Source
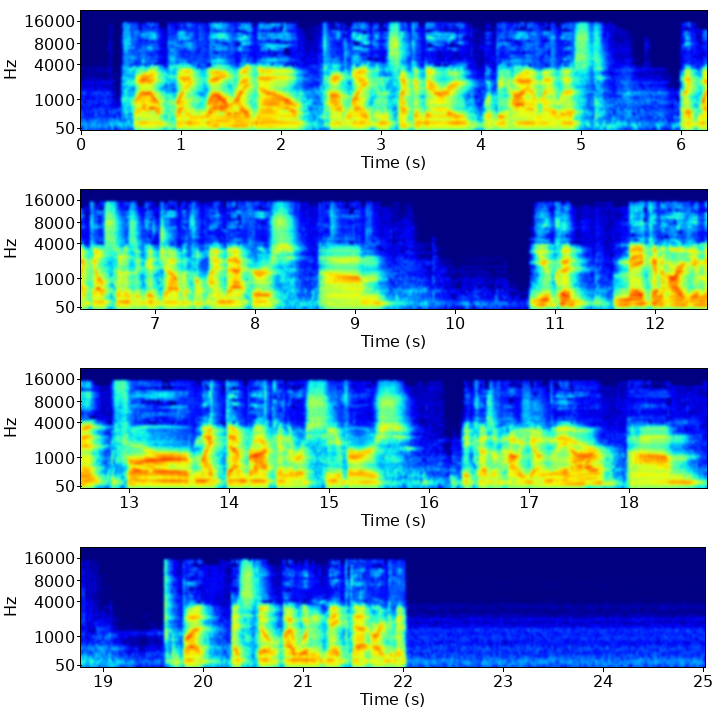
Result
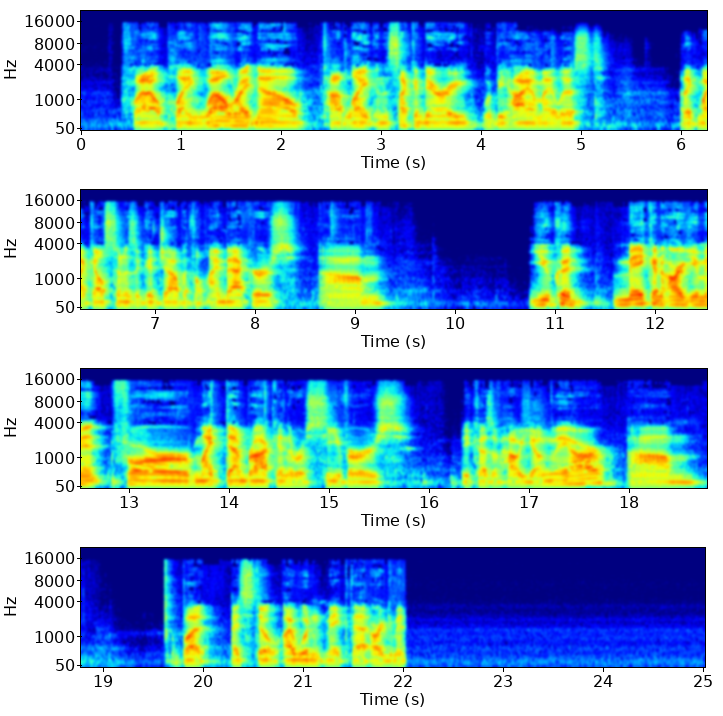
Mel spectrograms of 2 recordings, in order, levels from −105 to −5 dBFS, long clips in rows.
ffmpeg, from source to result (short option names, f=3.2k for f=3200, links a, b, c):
-filter_complex "[0:a]asettb=1/sr,asplit=3[a][b][c];[a]atrim=end=4.374[d];[b]atrim=start=4.37:end=6.18,asetpts=PTS-STARTPTS,afade=t=in:d=0.004:c=qsin,afade=t=out:st=1.806:d=0.004:c=qsin,lowpass=f=9.4k:w=0.5412,lowpass=f=9.4k:w=1.3066[e];[c]atrim=start=6.176[f];[d][e]acrossfade=d=0.004:c1=hsin:c2=qsin[g];[g][f]acrossfade=d=0.004:c1=qsin:c2=hsin,asplit=3[h][i][j];[h]atrim=end=21.152[k];[i]atrim=start=21.148:end=21.602,asetpts=PTS-STARTPTS,volume=-4dB[l];[j]atrim=start=21.598[m];[k][l]acrossfade=d=0.004:c1=hsin:c2=hsin[n];[n][m]acrossfade=d=0.004:c1=hsin:c2=hsin"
